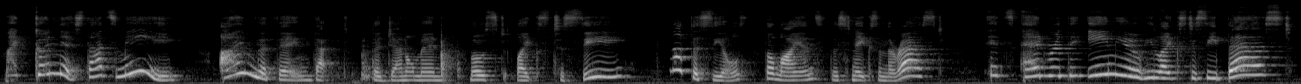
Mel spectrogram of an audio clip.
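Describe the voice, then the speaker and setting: Woman reading as an excitable, high-pitched boy emu. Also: slow pace, heavily acted. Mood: gasping, delighted. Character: Edward, an eager, boastful, excitable male emu. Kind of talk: children's picture book read-aloud.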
